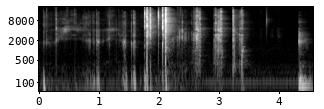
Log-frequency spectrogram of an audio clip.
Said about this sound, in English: All right, let's open the bottle. It's got a metal screw cap, so here we go.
